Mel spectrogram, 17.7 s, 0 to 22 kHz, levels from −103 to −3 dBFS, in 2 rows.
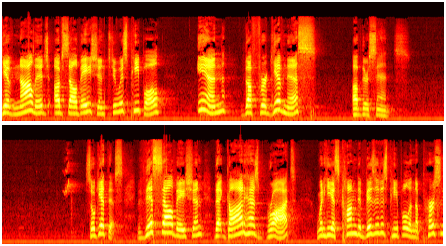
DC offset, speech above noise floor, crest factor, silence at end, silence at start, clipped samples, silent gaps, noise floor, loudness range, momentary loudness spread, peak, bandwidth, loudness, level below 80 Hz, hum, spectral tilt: under 0.1%; 37 dB; 20 dB; 0 s; 0 s; under 0.1%; none; -56 dBFS; 13 LU; 14 LU; 0 dBFS; 14 kHz; -18 LUFS; -56 dBFS; none; -2 dB/octave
